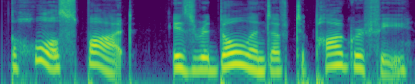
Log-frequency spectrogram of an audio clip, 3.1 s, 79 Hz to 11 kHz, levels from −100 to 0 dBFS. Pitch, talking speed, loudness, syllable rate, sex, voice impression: 210 Hz, 135 wpm, -16 LUFS, 4.9 syllables/s, female, feminine, adult-like, slightly muffled, slightly intellectual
